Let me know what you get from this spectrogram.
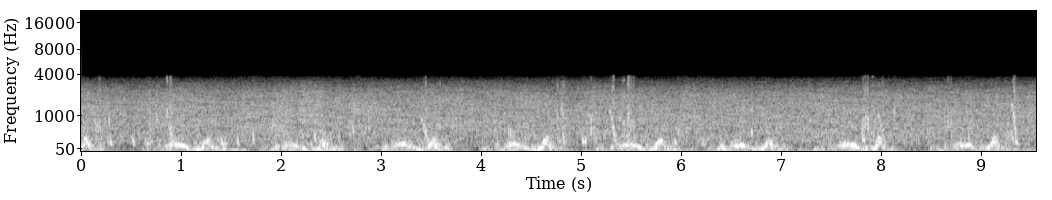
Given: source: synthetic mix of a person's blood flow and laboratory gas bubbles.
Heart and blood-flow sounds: Doppler ultrasound of blood flow; precordium
0.11-0.34 s: bubbles
0.46-0.57 s: bubbles
0.62-0.80 s: bubbles
0.83-0.98 s: bubbles
1.33-1.49 s: bubbles
1.53-1.61 s: bubbles
1.68-1.77 s: bubbles
2.29-2.52 s: bubbles
2.66-2.81 s: bubbles
3.36-3.64 s: bubbles
4.25-4.40 s: bubbles
4.74-4.88 s: bubbles
4.97-5.16 s: bubbles
5.25-5.58 s: bubbles
5.90-6.05 s: bubbles
6.16-6.26 s: bubbles
6.67-6.75 s: bubbles
7.76-8.16 s: bubbles
8.63-8.74 s: bubbles
8.83-8.95 s: bubbles
9.23-9.41 s: bubbles
From the record:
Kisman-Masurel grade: 242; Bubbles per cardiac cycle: several, 3 to 8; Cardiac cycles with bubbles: 100%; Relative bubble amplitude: moderate (0.250 to 0.450); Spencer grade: 3 (all of the cardiac periods contain showers or single bubble signals, but not dominating or overriding the cardiac motion signals); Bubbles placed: only in the low amplitude regions of the cardiac cycle

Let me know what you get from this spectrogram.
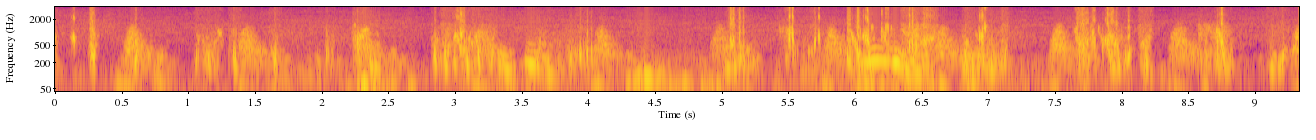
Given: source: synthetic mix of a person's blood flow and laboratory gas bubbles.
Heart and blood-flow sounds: Doppler ultrasound of blood flow; subclavian vein
0.00-0.03 s: bubbles
0.11-0.19 s: bubbles
0.25-0.34 s: bubbles
0.56-0.67 s: bubbles
1.05-1.28 s: bubbles
1.31-1.41 s: bubbles
1.60-1.71 s: bubbles
2.02-2.11 s: bubbles
2.23-2.50 s: bubbles
2.82-3.33 s: bubbles
3.59-4.07 s: bubbles
5.00-5.29 s: bubbles
5.40-5.77 s: bubbles
5.89-6.63 s: bubbles
6.80-7.17 s: bubbles
7.64-8.25 s: bubbles
8.57-8.95 s: bubbles
9.08-9.27 s: bubbles
From the record:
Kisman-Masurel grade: 233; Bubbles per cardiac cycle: several, 3 to 8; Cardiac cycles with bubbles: 50 to 99%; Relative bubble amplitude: loud (0.450 to 0.775); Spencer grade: 3 (all of the cardiac periods contain showers or single bubble signals, but not dominating or overriding the cardiac motion signals); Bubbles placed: anywhere in the cardiac cycle

